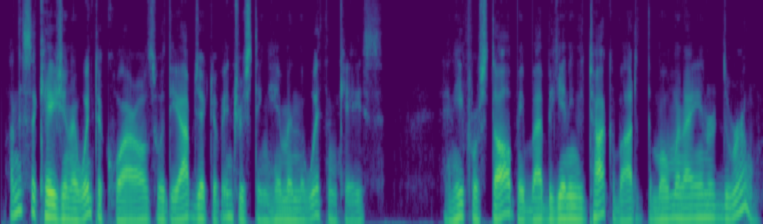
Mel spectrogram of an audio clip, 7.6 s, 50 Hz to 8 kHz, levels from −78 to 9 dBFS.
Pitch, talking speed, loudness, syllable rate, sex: 110 Hz, 260 wpm, -19 LUFS, 7.3 syllables/s, male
